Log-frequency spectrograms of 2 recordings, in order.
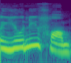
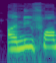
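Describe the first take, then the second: First: The word begins with a 'yoo' sound. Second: The word begins with a plain 'uh' vowel. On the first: The speaker calls it right. "इसको यूनिफॉर्म कहते हैं" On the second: The speaker calls it wrong. "अनिफॉर्म नहीं कह सकते"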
